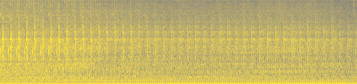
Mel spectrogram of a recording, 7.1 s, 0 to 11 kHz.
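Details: 2010 Opel Astra J 1.7 CDTI 125 HP diesel: hard, even knock about three per second over idle, easing slightly; began after clogged oil pickup in sump, bearings checked fine, injectors replaced without help, power normal, slightly quieter when warm.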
